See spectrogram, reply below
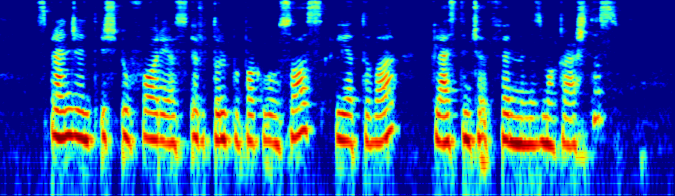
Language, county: Lithuanian, Kaunas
